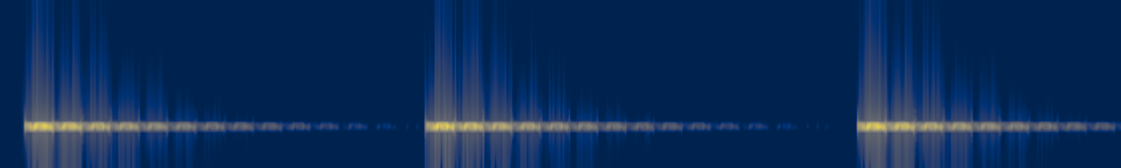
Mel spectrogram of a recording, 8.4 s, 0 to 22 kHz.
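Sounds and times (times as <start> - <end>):
submarine sonar: 0.2 - 2.6, 3.2 - 5.6, 6.4 - 8.4.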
